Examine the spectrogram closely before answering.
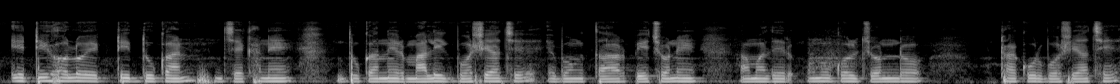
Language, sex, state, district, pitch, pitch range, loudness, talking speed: Bengali, male, Tripura, West Tripura, 140 Hz, 135-145 Hz, -21 LUFS, 95 wpm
